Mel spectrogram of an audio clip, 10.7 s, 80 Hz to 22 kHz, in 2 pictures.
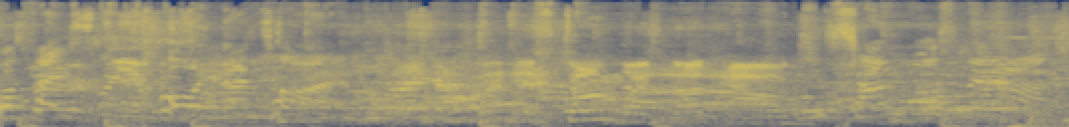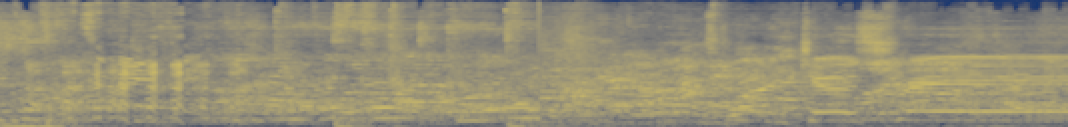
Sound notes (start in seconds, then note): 4.8 laughing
